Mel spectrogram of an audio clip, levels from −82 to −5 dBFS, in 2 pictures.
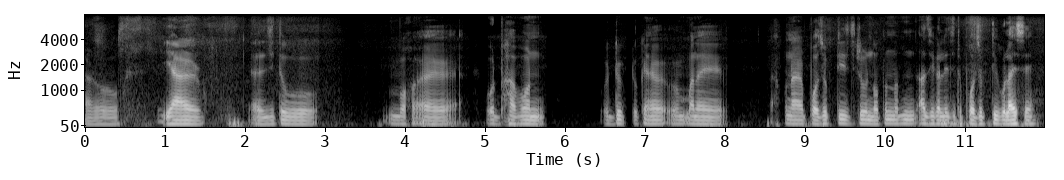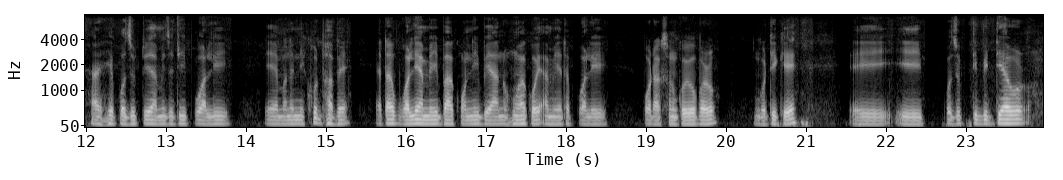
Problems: background sounds at intervals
